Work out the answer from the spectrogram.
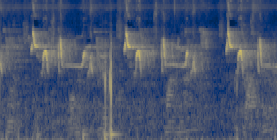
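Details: Bar-winged prinias calling back and forth as if competing over who is louder. Short, bright chirping phrases with a sharp upward flick, repeated roughly every second. A low thump near the middle, with faint rumbling background noise.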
